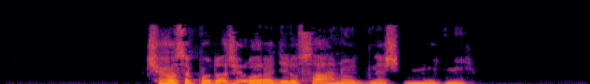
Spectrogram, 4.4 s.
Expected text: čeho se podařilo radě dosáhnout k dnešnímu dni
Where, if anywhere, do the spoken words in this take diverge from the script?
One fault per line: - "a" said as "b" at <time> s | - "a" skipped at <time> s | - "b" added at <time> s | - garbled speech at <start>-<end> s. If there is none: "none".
none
